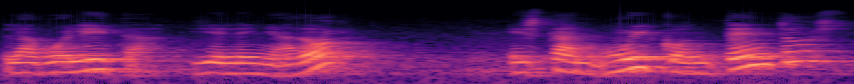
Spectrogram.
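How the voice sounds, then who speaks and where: Slow, lively woman telling a fairy tale. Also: fairly low pitch, echoey room, narrow, tinny audio, slight background noise. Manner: slow, clear, simple sentences. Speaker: narrator. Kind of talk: slow storybook narration.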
